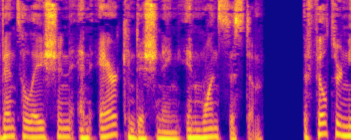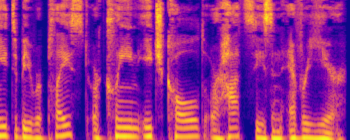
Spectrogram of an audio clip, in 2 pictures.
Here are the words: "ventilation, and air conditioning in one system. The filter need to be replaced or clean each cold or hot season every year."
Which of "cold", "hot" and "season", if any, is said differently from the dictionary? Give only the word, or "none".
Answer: none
